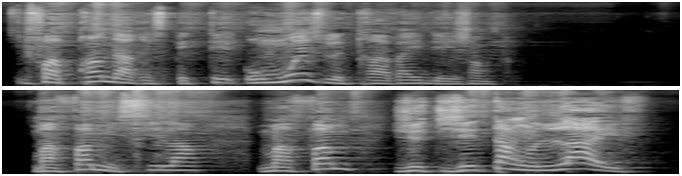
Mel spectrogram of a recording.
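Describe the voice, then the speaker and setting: A loud man, fairly high-pitched, at a fairly slow pace with very wide swings in pitch. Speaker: online live commentator. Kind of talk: heated debate.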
